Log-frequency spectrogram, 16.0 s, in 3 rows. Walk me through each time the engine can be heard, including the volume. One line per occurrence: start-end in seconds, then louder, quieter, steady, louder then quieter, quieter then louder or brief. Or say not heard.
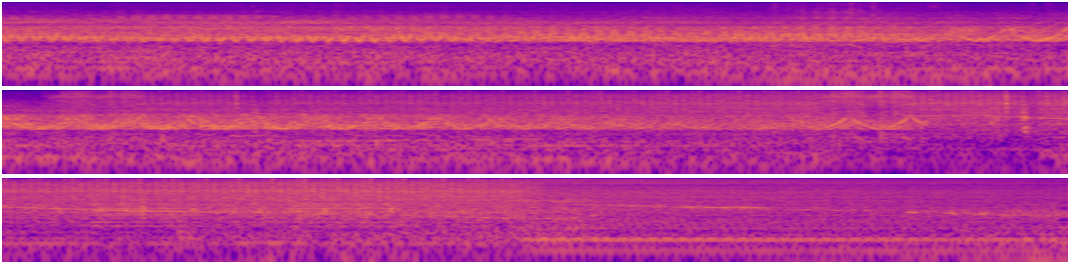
0.0-15.9 louder.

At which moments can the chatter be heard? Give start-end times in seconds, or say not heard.
not heard.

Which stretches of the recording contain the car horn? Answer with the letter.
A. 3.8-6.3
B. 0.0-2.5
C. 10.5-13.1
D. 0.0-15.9
C.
